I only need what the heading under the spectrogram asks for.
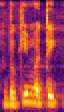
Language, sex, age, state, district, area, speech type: Manipuri, male, 18-30, Manipur, Bishnupur, rural, spontaneous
